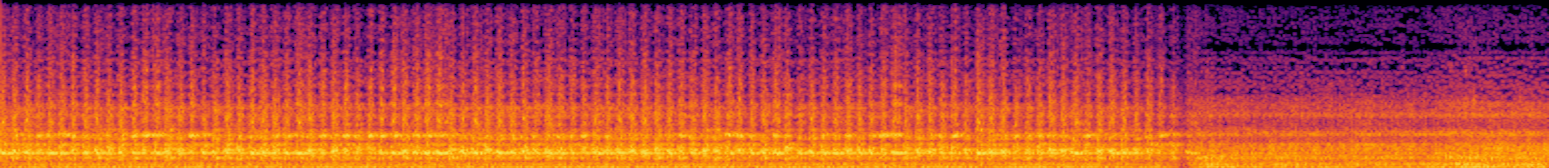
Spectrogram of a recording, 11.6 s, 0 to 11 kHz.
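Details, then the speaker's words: 1966 Ford Fairlane GTA with new flywheel: rapid metallic ringing clatter over cranking and running as the starter pinion strikes flywheel teeth; grinding and shimming failed, believed wrong starter, replaced with new one. "We tried to grind it down. We tried to shim it. We kept getting it either to lock up or it kept tinging off of that brand new flywheel you see there."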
